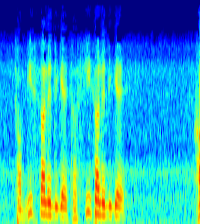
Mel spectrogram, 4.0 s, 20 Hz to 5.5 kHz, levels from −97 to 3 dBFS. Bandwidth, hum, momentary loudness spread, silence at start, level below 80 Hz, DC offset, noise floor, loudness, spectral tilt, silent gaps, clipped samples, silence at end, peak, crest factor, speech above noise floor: 3.5 kHz; none; 12 LU; 0.3 s; -42 dBFS; under 0.1%; -48 dBFS; -20 LUFS; -13 dB/octave; none; under 0.1%; 0 s; 0 dBFS; 20 dB; 30 dB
